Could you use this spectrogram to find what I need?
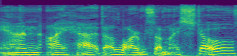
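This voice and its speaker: The speaker is a woman. She talks with a Western US accent. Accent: American, western US. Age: 70s. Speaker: multiple sclerosis patient. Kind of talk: testimony. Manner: animated.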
